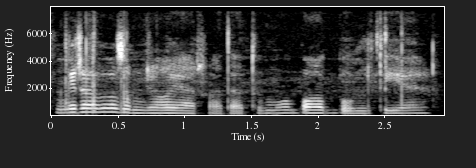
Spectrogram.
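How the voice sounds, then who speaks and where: A woman's voice: medium pitch, moderate pace, vocal fry, dull audio, background noise, lightly acted. A woman voicing a bossy, sulky tomboyish young woman, making petulant threats in a storybook reading. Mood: complaining.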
